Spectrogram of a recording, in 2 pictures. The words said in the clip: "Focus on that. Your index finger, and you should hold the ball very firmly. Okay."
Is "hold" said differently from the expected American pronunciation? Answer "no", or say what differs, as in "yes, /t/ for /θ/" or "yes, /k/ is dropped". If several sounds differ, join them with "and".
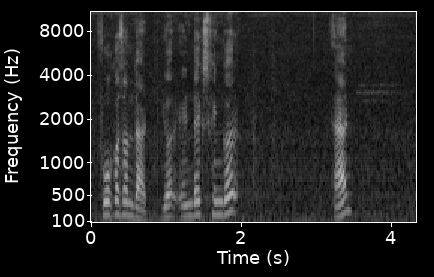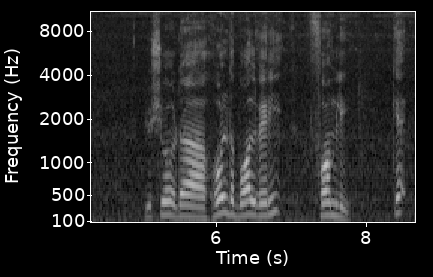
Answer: no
